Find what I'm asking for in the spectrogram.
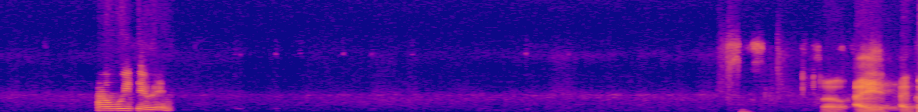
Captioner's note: silence; silence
